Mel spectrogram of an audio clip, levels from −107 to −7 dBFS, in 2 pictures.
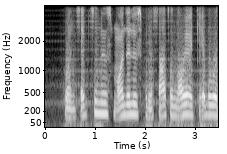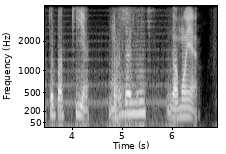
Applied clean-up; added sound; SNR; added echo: neural separator model SepFormer DNS4.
